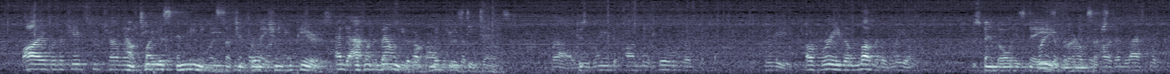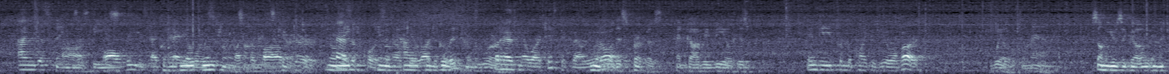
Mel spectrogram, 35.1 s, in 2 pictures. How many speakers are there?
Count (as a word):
two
